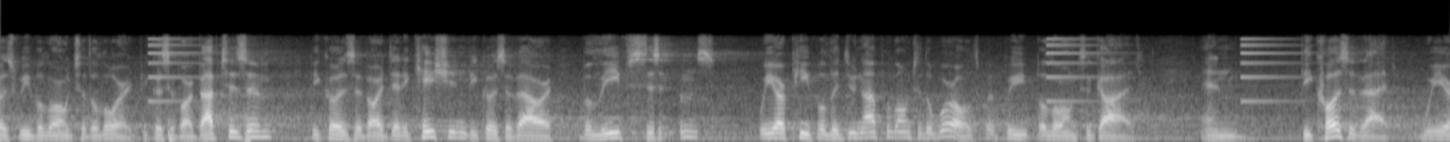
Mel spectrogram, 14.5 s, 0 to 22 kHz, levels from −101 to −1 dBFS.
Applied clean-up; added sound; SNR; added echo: none; Guitar; 14 dB; none.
